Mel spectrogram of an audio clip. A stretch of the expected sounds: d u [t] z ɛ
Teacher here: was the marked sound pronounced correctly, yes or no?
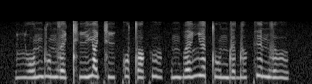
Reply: no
